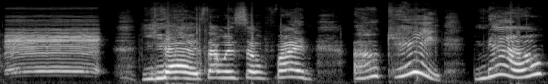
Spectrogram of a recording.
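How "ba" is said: soft low baa; sheep bleat. Shown as a demonstration. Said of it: "The sheep says".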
